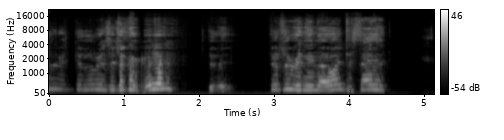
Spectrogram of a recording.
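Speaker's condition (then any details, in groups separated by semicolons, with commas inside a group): Cerebral palsy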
